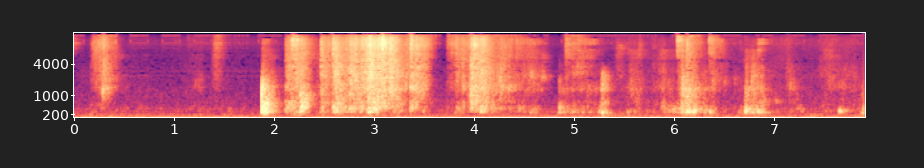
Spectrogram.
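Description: Rustling and crinkling from rummaging through a bag, loudest for a couple of seconds about two seconds in, with shorter rustles near the end.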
